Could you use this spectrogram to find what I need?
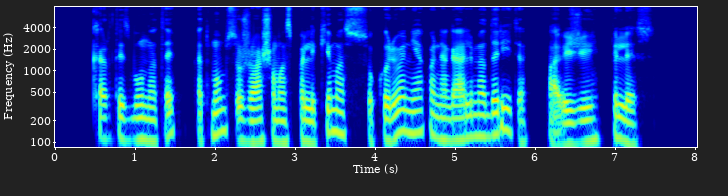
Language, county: Lithuanian, Kaunas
